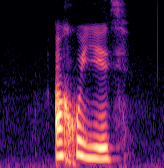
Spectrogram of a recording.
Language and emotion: Russian, neutral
